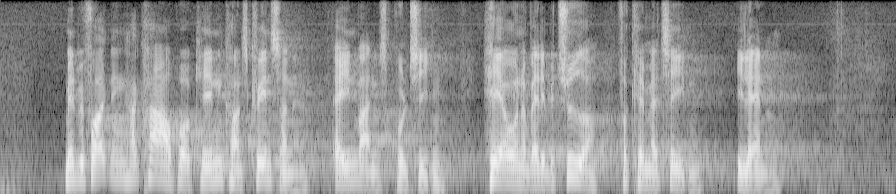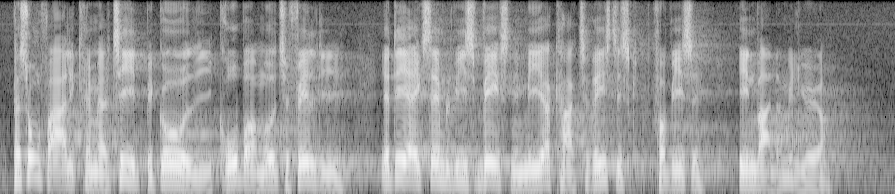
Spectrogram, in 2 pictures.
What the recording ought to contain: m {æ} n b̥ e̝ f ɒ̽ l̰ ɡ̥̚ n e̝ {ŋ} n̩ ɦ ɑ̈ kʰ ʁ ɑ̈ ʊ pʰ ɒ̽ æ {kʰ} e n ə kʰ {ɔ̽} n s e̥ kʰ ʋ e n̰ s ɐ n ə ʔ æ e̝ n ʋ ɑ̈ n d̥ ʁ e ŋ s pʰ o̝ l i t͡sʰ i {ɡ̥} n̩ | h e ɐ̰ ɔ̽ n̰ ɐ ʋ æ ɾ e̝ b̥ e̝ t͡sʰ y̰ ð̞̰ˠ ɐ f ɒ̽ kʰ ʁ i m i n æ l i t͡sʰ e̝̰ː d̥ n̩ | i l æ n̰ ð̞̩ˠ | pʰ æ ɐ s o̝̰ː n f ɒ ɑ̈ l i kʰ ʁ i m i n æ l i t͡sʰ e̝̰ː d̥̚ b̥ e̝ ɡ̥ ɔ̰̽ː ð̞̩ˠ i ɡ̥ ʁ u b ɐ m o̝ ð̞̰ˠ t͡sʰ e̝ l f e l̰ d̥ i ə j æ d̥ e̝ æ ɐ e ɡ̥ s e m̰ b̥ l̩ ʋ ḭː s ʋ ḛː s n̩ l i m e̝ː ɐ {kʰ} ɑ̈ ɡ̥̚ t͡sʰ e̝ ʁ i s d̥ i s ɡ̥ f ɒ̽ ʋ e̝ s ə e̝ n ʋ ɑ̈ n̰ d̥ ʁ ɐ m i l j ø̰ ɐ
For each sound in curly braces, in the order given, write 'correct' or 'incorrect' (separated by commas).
incorrect, correct, correct, incorrect, correct, correct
